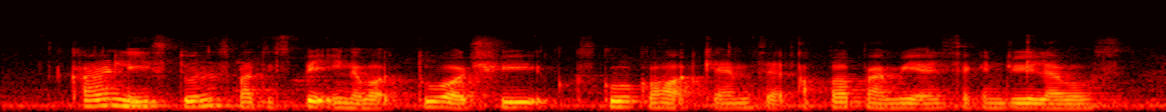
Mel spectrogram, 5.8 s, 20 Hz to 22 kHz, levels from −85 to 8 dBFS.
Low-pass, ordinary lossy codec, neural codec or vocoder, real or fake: 7.2 kHz; none; none; real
